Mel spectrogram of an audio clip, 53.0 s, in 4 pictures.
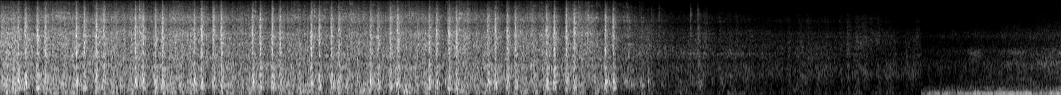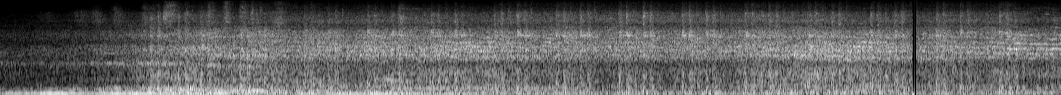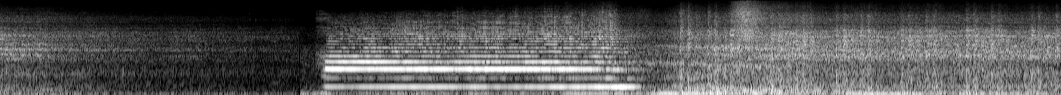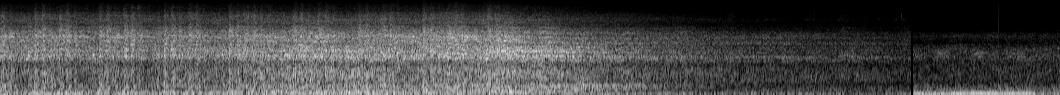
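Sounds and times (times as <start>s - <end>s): passenger train rushing past: 0.0s - 53.0s
locomotive horn blast: 12.9s - 20.5s, 30.3s - 36.8s.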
